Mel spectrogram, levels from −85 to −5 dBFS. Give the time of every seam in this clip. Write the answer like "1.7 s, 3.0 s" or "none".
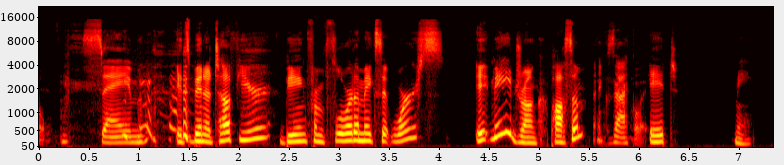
none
